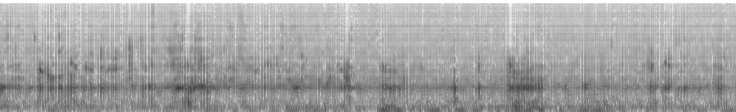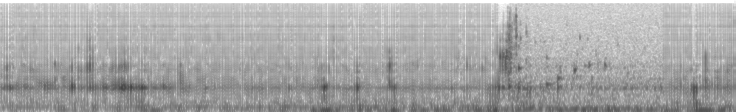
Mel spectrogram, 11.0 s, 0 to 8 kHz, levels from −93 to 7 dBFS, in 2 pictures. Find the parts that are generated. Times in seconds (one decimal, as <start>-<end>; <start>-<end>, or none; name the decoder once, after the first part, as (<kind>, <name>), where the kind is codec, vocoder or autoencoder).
0.0-9.3 (vocoder, BigVGAN v2); 10.5-11.0

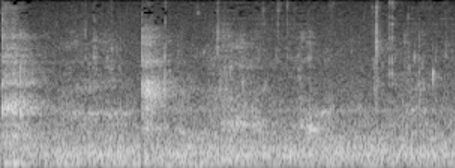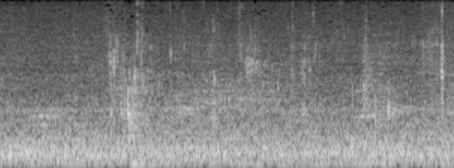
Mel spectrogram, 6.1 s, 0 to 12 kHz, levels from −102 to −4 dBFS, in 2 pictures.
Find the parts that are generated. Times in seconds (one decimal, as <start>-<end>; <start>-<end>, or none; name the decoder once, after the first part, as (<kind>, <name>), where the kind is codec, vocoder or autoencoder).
1.5-2.2 (vocoder, BigVGAN v2); 2.6-3.2

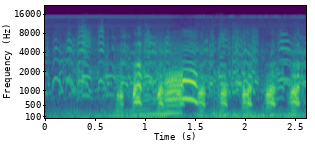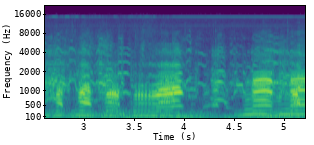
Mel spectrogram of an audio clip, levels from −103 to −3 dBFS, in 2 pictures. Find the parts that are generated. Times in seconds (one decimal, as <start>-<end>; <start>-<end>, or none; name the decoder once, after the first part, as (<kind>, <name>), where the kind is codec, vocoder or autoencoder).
1.6-3.9 (vocoder, BigVGAN v2)

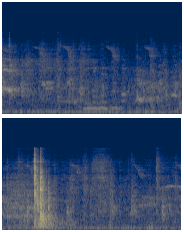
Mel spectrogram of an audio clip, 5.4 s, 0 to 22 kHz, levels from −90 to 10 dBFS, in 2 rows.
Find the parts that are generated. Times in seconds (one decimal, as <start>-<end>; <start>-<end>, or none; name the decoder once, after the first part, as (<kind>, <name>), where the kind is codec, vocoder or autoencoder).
0.0-5.4 (vocoder, BigVGAN v2)

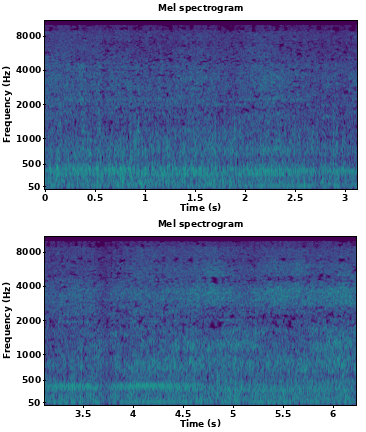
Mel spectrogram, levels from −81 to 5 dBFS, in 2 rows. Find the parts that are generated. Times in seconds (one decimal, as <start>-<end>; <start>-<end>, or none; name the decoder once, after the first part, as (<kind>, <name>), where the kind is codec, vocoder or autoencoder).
2.8-3.4 (vocoder, BigVGAN v2); 5.2-6.2

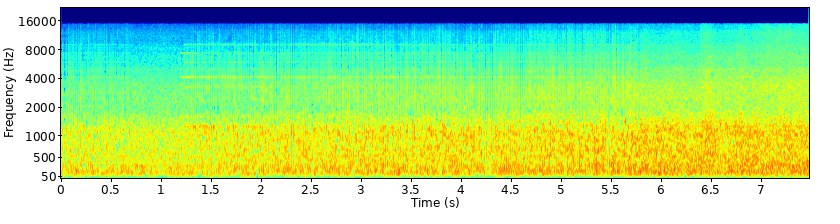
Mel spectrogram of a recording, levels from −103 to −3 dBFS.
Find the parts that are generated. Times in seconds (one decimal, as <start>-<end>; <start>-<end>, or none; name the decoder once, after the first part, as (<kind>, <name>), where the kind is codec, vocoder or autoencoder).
0.0-0.7 (vocoder, BigVGAN v2); 1.3-5.8

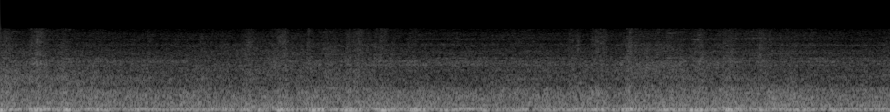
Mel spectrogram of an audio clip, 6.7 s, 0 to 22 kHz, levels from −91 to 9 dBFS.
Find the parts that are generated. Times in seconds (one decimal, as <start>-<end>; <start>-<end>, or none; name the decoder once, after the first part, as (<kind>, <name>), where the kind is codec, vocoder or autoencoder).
1.9-2.5 (vocoder, BigVGAN v2)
